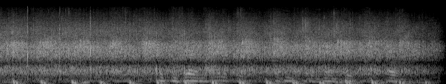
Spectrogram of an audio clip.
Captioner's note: applause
